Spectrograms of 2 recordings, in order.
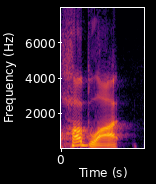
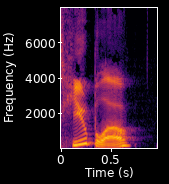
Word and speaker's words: Hublot: He's got Hublot, which I have to admit, my pronunciation adventures, I would absolutely call Hublot if I had not listened to, you know, heard it referenced in several rap songs and things like that. It's Hublot.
